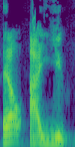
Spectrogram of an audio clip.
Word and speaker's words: Liu: It's Liu. And I've seen it pronounced both ways. I'd go with Liu. Yeah, I think that's probably right, where the I is silent, right?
